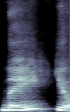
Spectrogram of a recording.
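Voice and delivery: "ไม่ 有" in two separated syllables; clear enunciation. Shown as a demonstration. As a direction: model "ไม่ 有" distinctly, pausing between the syllables. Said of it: "จะต้องออกเสียงให้ชัดถ้อยชัดคำทุกพยางค์".

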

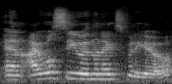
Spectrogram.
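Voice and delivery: normal talking voice

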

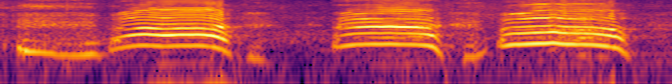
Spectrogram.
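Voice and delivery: high, loud repeated cries; outraged yelps. Real, not acted. Player just shot by teammate, high yelps. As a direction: cry out in shocked protest.

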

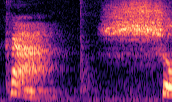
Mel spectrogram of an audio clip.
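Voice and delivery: CACHORRO slowly broken into three separate syllables. Shown as a demonstration. Teacher assembling the word for pupils, cachorro syllable by syllable. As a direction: say cachorro as ca, cho, rro with clear pauses. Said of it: "E formamos a palavra".

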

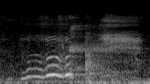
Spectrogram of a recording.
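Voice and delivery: bright laugh rising in pitch; high amused laugh. Real, not acted. Amused by son's drawing.

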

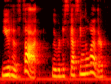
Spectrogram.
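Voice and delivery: usual speaking voice

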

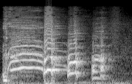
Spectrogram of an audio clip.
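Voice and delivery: high shrieking laugh; sudden high cackle. Real, not acted. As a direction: squeal with laughter. Laughing at a near miss.

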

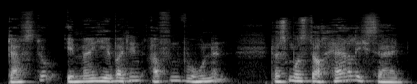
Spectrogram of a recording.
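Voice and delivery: put-on high, eager little child asking its uncle; a small child not believing a word; child's voice. Child asks the woman.

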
